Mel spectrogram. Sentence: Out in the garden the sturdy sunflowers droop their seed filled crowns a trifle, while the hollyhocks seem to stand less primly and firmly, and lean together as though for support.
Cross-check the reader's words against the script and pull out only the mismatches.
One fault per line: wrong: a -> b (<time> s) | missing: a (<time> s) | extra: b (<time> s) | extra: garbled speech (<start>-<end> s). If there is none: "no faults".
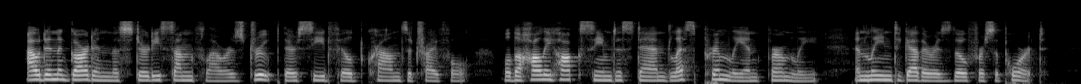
no faults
